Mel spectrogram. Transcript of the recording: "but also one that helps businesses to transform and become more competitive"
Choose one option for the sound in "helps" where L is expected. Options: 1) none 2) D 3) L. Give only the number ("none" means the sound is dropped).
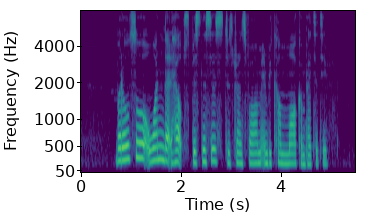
3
